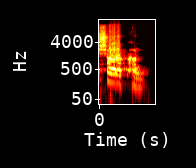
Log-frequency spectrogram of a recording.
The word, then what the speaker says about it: সংরক্ষণ: আছে মধ্যন হবে দন্তন শেষে হসন্ত সংরক্ষণ সঠিক উচ্চারণ হচ্ছে সংরক্ষণ এখানে সৌন্দর্য ঔকার আছে ও যদি থাকে আমাকে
